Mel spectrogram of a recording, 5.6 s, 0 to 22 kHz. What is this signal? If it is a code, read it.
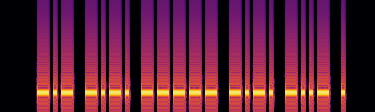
Morse code, heard as a keyed tone, about 20 wpm, 700 Hz. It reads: KC0CXE
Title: USA Call Signs - 6 Characters - Repeated 2x - 20wpm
